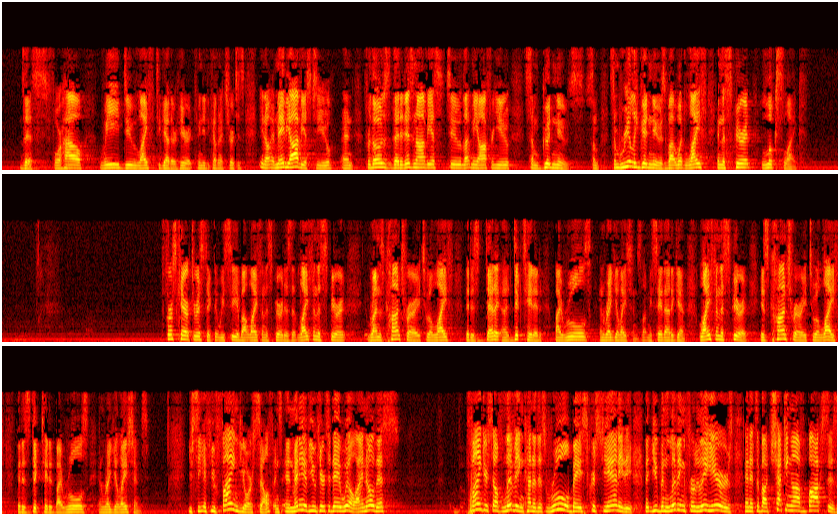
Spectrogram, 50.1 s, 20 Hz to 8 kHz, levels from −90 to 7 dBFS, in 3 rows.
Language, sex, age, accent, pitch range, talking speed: English, male, 40-59, American, 130-200 Hz, 165 wpm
